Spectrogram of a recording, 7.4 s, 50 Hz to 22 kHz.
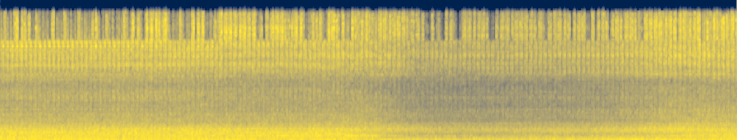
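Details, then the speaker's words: Onan Marquis Gold 5500 generator after carburetor cleaning and mixture adjustment, no parts replaced; steady, even drone with constant pitch and no surging or hunting; running smoothly and holding speed. "so now you can see we got a perfectly running good onan and with zero cost no parts at all just take it apart clean things adjust things make things and we're back on the road now you can too thanks for watching bye"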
